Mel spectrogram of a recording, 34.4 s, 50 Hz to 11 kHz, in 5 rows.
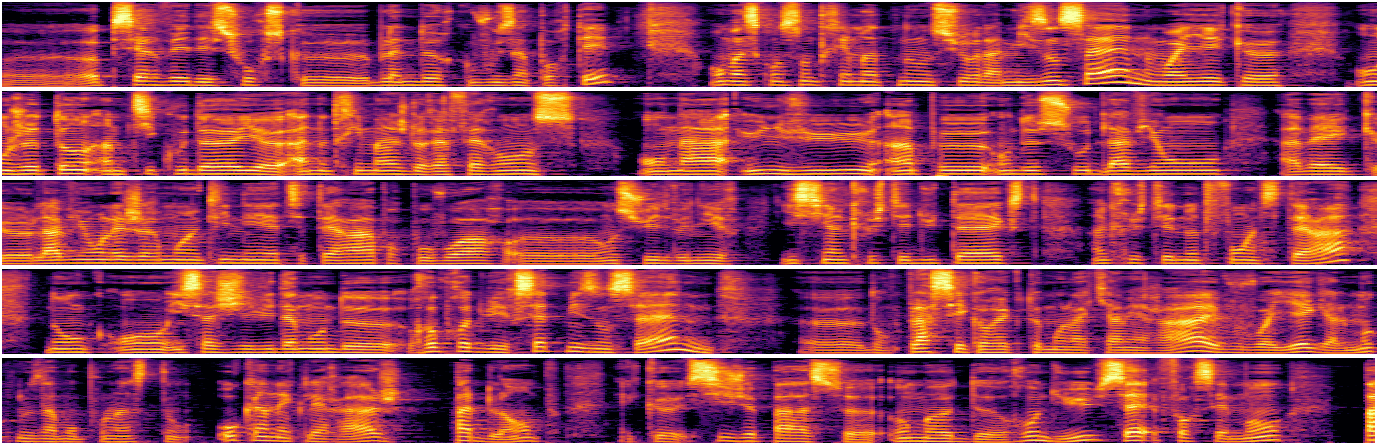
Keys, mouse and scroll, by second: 4.1-4.5 scroll down 2, 5.7 middle click, 33.1 click.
